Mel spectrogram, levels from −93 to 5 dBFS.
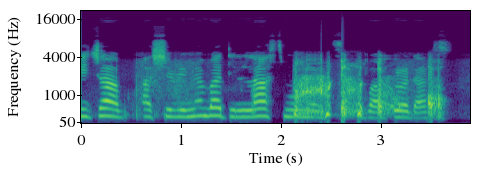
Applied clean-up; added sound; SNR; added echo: none; Cough; 2 dB; none.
